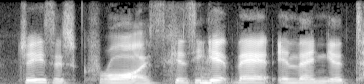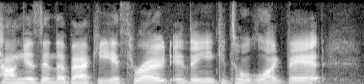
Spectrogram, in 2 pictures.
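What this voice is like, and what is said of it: Put-on Australian accent. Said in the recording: “I guess I'll do it in Australian.”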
